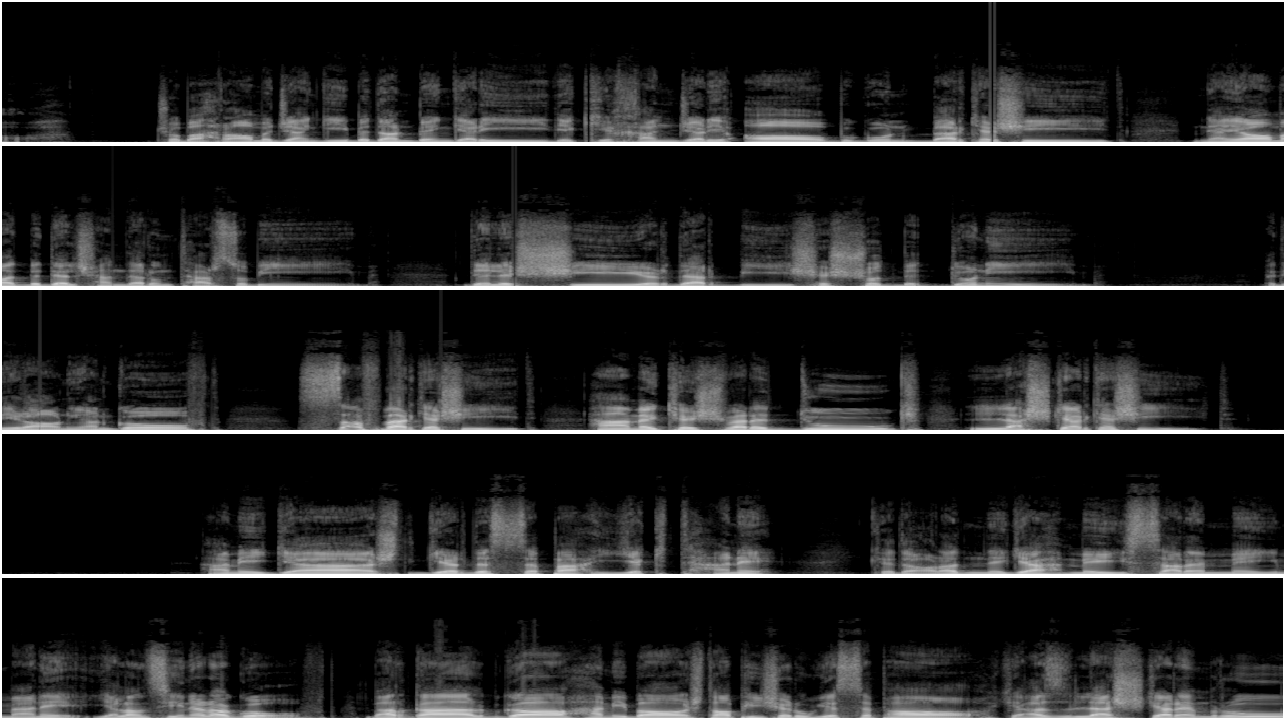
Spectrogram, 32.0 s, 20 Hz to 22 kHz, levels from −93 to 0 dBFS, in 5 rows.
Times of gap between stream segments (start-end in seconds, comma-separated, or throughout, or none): 0.93, 2.93-2.95, 4.95-4.97, 6.97, 8.97, 10.99, 13.02, 15.02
